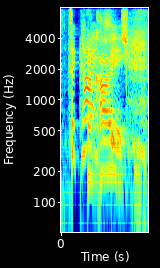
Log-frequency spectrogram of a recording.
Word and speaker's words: Takaichi: Let me write it down phonetically. Go. Takaichi.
